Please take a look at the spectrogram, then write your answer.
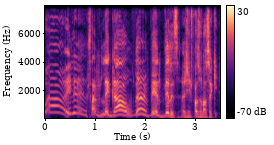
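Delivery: pitched well up, patronizing; high patronizing voice. Retold or imitated. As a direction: humor him in a high voice. Voicing scientists' patronizing thought.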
